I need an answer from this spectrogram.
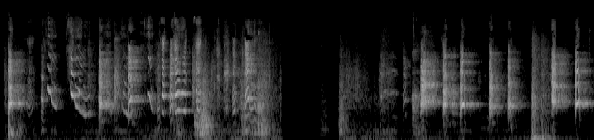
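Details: Maltese dogs at a dog cafe; a run of short high yaps and whiny barks with sliding pitch, a brief silent gap midway, then more rapid barking, with room noise beneath.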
